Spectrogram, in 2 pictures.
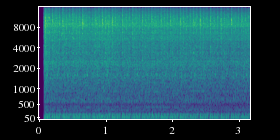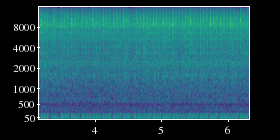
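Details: Porsche 911 with a deep idle rumble stumbling with uneven pulses and brief drop-outs; engine misfire.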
